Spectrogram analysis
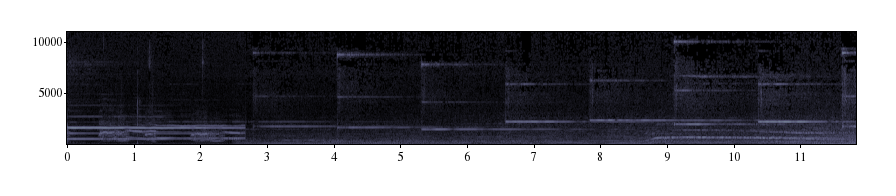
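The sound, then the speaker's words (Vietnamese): A man imitates a wolf's howl with wavering, sustained tones at the start, followed by long steady tones over a low droning background. “Thiên Phong ngửa mặt lên trời, chu lên một tiếng như loài chó sói vậy.”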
